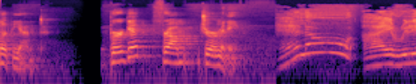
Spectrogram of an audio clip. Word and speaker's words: Birgit: There is an R sound, but we are kind of lazy and we don't pronounce the R sound. So Birgit.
